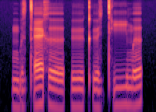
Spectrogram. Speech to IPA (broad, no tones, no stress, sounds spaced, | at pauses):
m b ə z tʼ æ x əː | ʏː kʼ ʏː z tʼ iː m ə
